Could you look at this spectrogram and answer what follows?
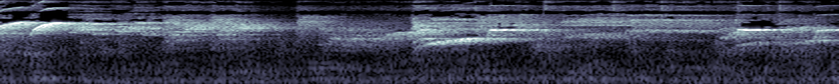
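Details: Crested lavandeira domestic canary coming out of moult and singing very loud: a continuous high warbling song with rising slurred notes and brief louder bursts, over a low background rumble.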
